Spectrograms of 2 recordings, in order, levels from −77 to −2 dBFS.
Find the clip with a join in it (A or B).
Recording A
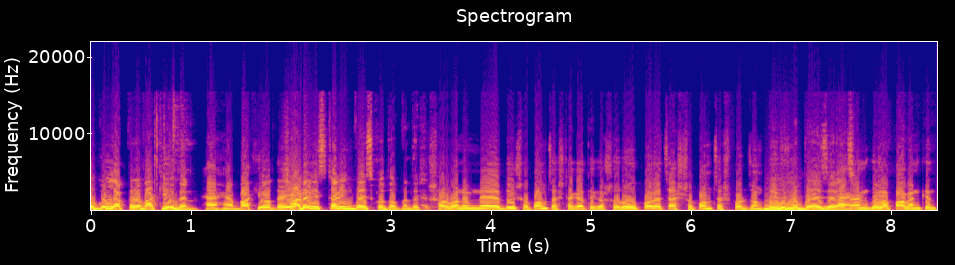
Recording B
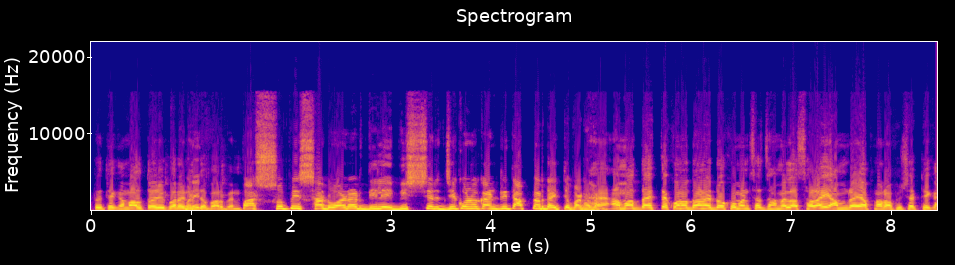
A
